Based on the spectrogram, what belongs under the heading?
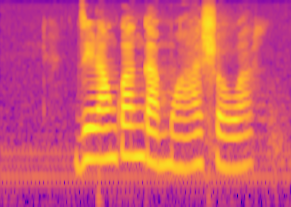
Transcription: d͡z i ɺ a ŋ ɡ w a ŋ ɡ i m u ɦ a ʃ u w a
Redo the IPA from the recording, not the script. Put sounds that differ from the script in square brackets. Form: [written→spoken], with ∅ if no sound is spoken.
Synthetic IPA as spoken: d͡z i ɺ a ŋ ɡ w a ŋ ɡ [i→a] m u ɦ a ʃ [u→ɔ] w a

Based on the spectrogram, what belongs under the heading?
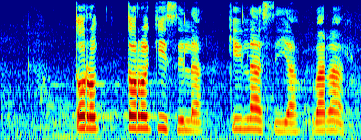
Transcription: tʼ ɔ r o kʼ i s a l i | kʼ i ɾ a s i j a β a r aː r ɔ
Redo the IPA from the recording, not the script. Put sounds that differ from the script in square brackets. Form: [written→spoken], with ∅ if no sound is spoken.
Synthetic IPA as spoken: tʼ ɔ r o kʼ i s [a→i] l [i→a] | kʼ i [ɾ→l] a s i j a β a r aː r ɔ

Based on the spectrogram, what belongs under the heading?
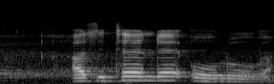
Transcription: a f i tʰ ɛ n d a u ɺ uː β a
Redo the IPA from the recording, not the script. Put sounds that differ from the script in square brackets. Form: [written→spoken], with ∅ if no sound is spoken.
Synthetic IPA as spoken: a [f→s] i tʰ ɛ n d [a→ɛ] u ɺ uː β a

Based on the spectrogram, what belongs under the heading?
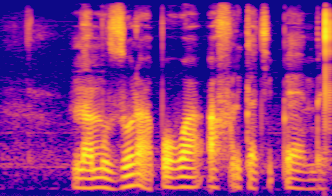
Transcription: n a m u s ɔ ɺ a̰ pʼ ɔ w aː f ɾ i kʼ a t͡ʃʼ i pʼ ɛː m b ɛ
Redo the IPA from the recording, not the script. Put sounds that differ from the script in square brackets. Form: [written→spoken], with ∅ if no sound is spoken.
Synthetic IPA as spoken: n a m u [s→z] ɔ ɺ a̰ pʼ ɔ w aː f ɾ i kʼ a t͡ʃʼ i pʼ ɛː m b ɛ

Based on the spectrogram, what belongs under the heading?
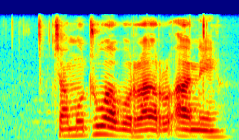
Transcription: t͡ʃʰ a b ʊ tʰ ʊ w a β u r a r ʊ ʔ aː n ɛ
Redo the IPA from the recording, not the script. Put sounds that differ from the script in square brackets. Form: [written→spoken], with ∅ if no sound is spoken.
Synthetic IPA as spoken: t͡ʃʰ a [b→m] ʊ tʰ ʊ w a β [u→ʊ] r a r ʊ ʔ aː n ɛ

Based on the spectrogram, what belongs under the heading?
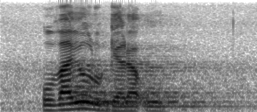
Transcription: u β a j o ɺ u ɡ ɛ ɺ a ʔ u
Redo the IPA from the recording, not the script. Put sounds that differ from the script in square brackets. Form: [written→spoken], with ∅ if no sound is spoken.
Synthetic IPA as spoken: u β a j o ɺ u ɡ ɛ ɺ a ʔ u

